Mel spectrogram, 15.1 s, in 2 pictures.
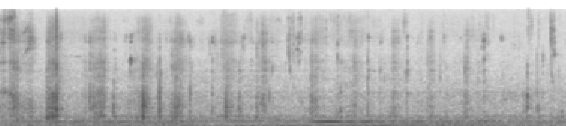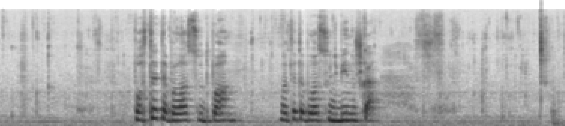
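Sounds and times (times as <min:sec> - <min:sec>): chewing with wet mouth clicks: 0:00.6 - 0:09.3, 0:10.8 - 0:11.3, 0:13.6 - 0:15.0.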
